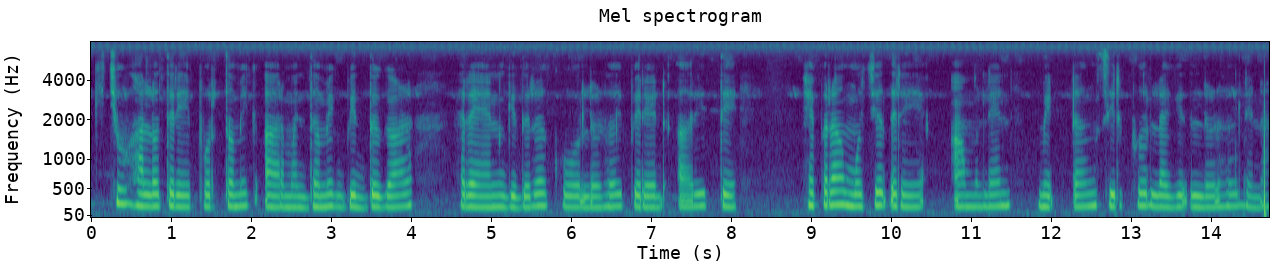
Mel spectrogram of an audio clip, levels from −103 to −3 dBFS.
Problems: background sounds at intervals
